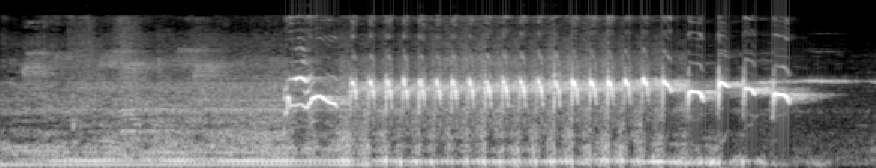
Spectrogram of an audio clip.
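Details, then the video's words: Sooty-headed bulbul calling loudly: after a quiet start with low hum, a fast run of bright, clipped chirps at a steady high pitch, about three per second, with a few rising, whistled inflections, ending abruptly. "burung kapas tembak suwara bising"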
